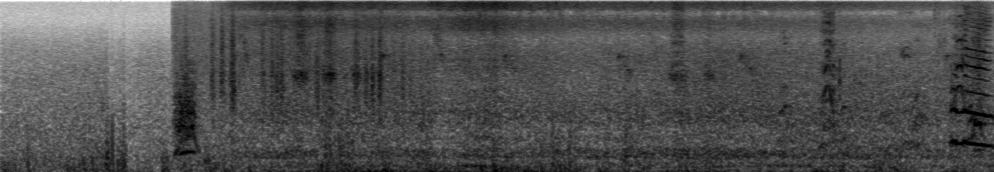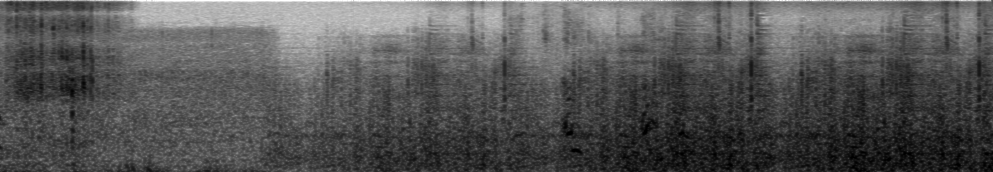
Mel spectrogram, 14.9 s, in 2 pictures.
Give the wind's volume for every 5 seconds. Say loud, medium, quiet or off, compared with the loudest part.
quiet, quiet, loud.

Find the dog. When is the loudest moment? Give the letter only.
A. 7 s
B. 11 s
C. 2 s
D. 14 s
A.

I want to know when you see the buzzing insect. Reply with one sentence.
You can hear the buzzing insect from 1.6 to 8.4 s.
